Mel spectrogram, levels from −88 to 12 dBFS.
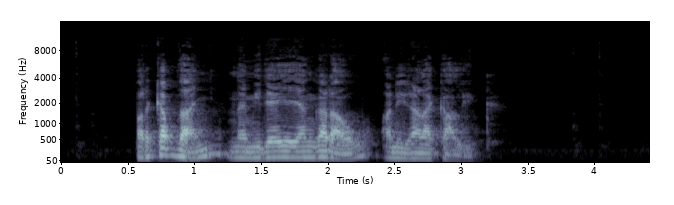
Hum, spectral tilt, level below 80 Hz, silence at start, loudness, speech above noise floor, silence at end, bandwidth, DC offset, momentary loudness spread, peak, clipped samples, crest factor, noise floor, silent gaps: none; -7 dB/octave; -60 dBFS; 0.55 s; -26 LUFS; 57 dB; 1.35 s; 9.6 kHz; under 0.1%; 12 LU; -4 dBFS; under 0.1%; 22 dB; -82 dBFS; none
